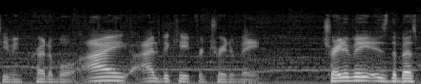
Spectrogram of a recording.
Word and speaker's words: Tradovate: v a t e trade tradovate but it's pronounced trade of8 so that's that um and yeah no interesting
